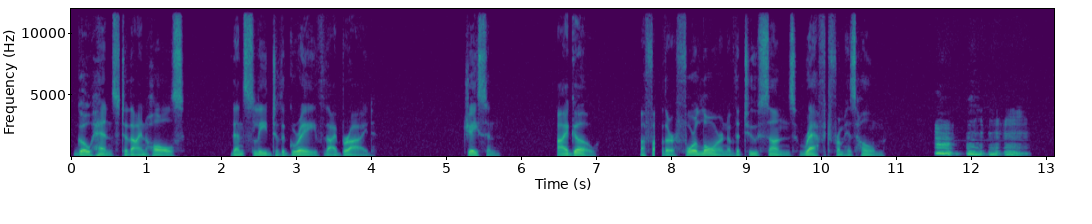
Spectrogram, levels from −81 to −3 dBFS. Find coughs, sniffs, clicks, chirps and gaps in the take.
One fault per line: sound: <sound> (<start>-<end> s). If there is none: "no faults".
sound: dropout (7.8-7.9 s)
sound: throat clearing (11.5-12.8 s)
